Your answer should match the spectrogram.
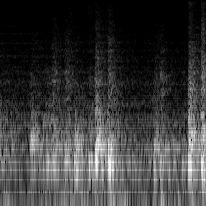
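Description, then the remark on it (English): A train carriage rumbles steadily along the tracks, with rhythmic clattering clacks from the wheels over rail joints, fairly loud with no voices. “The carriage was empty now, except for her, of course, because all train tracks, as we now know, lead to the big house.”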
